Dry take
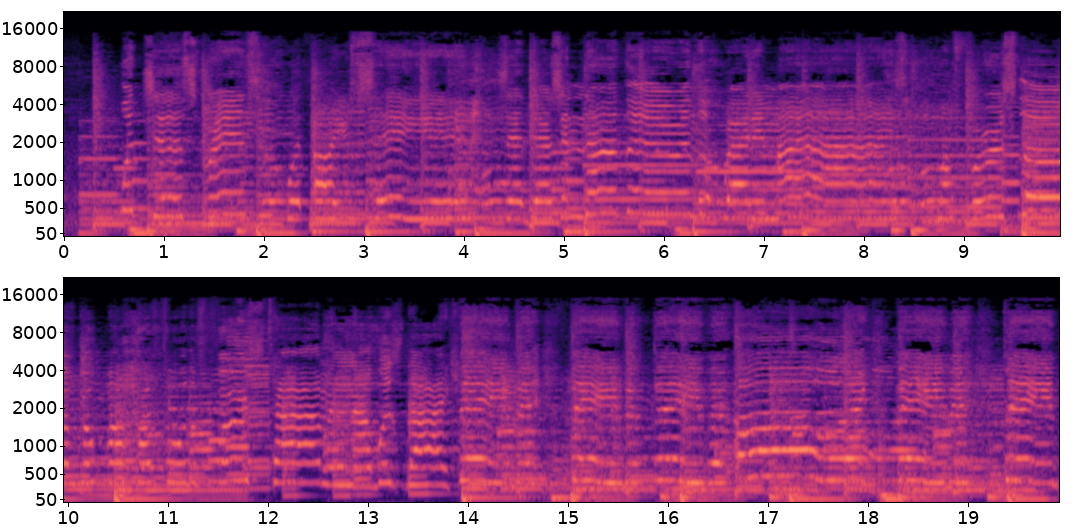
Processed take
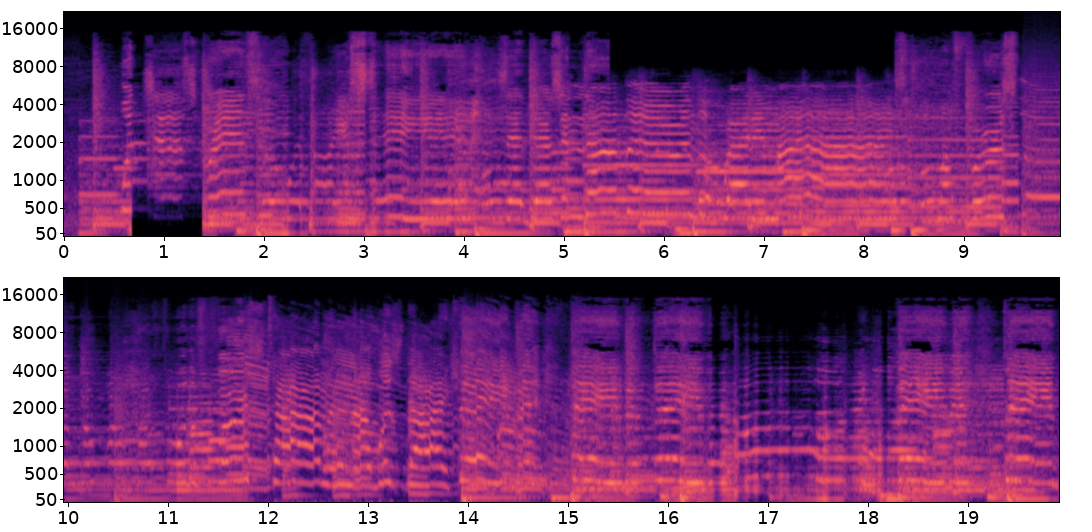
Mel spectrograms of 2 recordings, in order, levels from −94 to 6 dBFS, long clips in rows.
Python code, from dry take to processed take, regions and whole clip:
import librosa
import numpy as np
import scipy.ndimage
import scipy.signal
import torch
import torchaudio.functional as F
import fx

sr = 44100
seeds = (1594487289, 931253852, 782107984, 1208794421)

y = fx.chain(x, sr, fx.highpass(hz=1300.0, slope=24),
    fx.high_shelf(hz=7200.0, db=-10.0), at=(0.67, 1.39))
y = fx.chain(y, sr, fx.dynamic_eq(hz=7200.0, q=2.1, threshold_db=-53.0, ratio=4.0, max_db=8),
    fx.over_compress(threshold_db=-30.0, ratio=-1.0), at=(2.18, 3.49))
y = fx.chain(y, sr, fx.air_absorb(metres=190.0),
    fx.resample_bad(factor=3, down='none', up='filtered'),
    fx.env_flatten(amount_pct=50), at=(5.45, 8.31))
y = fx.chain(y, sr, fx.comb_fb(f0_hz=100.0, decay_s=0.71, harmonics='odd', damping=0.0, mix_pct=70),
    fx.overload_stage(gain_db=29.5), at=(9.54, 11.09))
y = fx.chain(y, sr, fx.tube_stage(drive_db=16.0, bias=0.25),
    fx.vibrato_shape(shape='saw_down', rate_hz=4.3, depth_cents=100.0), at=(11.76, 15.15))
y = fx.chain(y, sr, fx.lowpass(hz=1100.0, slope=6),
    fx.over_compress(threshold_db=-29.0, ratio=-0.5), at=(16.43, 18.2))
